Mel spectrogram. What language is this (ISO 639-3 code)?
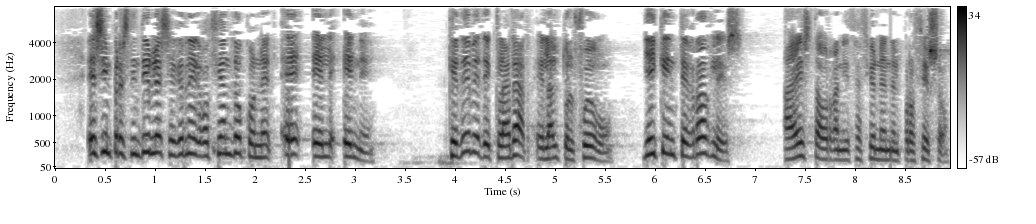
spa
